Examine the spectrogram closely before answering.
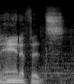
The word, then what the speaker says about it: Hannaford: And you pronounce it Hannafids. F-I-D-S at the end.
